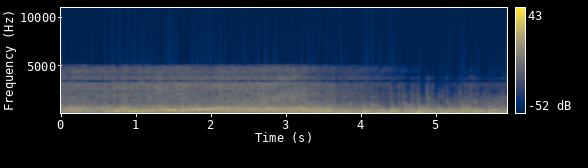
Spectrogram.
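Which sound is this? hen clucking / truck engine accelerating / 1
truck engine accelerating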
